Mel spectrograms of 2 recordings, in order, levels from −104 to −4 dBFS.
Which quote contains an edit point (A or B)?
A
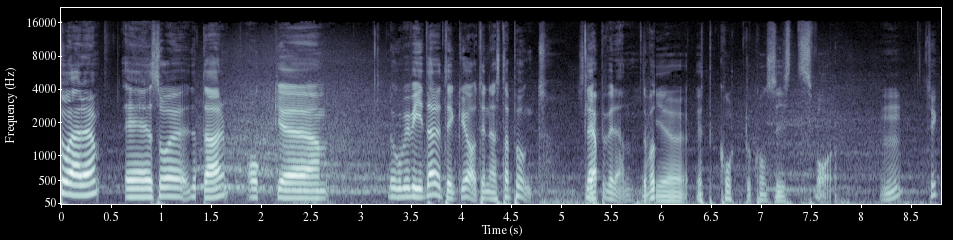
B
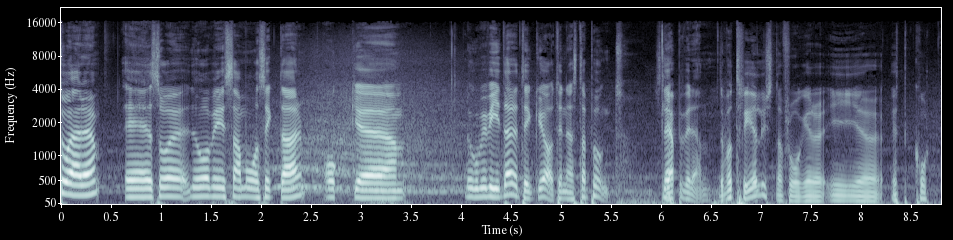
A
